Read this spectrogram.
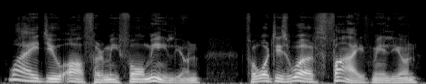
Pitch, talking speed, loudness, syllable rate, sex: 120 Hz, 185 wpm, -17 LUFS, 4.3 syllables/s, male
